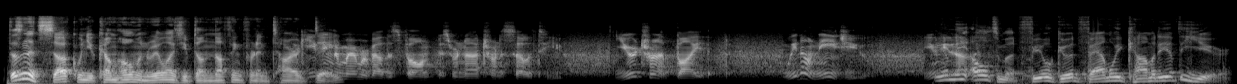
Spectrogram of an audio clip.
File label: American samples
